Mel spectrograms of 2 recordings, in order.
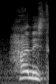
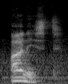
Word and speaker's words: honest: honest, 정직한, honest 하면 안 돼. H는 발음이 나지 않습니다. honest. collect, 수집하다.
